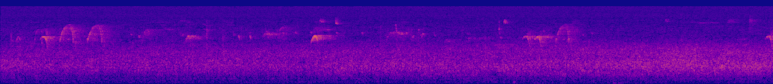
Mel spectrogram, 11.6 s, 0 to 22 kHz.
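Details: Long-tailed tits bathing at Kawaguchiko Field Center, Japan, on 29 September 2019: high, thin calls and short buzzy notes, scattered irregularly throughout, over a steady, loud, rushing background noise.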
